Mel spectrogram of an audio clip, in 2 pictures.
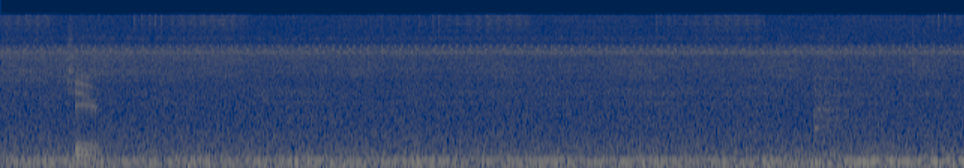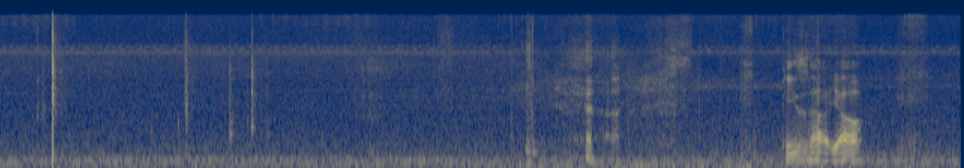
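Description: A young man speaks briefly close by.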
